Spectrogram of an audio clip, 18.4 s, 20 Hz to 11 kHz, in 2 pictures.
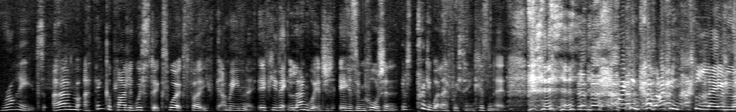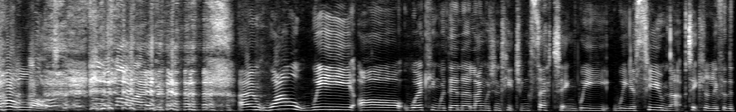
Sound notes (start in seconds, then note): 6.6 laughter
